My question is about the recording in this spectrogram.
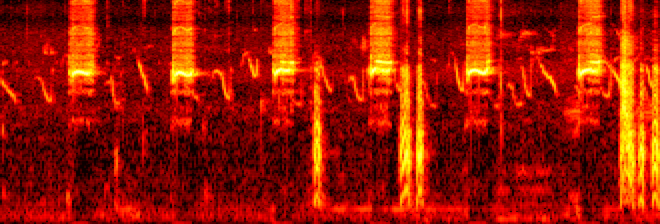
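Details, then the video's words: Francolin chicks calling: loud, harsh, buzzy bursts repeated roughly every three-quarters of a second, mixed with short thin downslurred peeps and a few quicker rasping notes near the end. "teetar bird chicks,titer ki awaaz"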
